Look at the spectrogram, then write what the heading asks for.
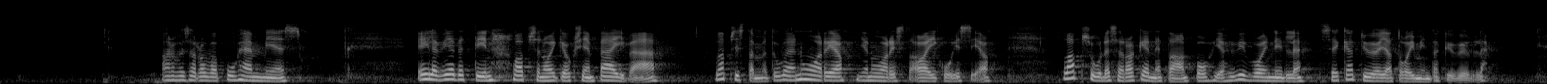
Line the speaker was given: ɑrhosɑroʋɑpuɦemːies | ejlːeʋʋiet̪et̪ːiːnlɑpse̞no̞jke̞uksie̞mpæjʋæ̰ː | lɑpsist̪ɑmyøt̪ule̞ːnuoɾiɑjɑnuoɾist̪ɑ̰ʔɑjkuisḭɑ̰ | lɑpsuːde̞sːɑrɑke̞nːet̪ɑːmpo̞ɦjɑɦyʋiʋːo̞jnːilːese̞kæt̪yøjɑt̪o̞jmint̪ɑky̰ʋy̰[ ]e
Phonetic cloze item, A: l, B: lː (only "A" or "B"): B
